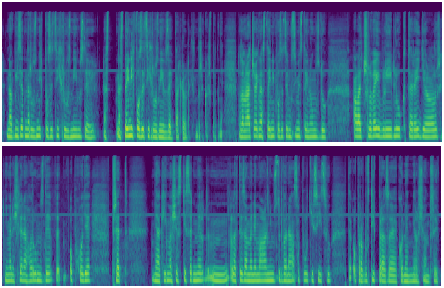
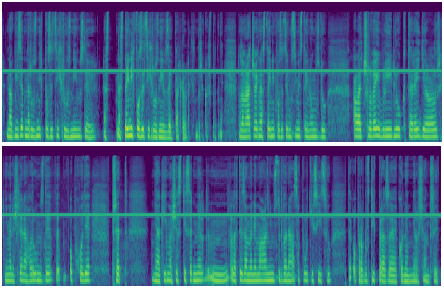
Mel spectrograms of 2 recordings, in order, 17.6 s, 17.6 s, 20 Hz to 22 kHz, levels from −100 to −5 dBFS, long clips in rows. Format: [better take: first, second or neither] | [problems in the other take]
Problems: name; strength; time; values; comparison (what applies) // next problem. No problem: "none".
first | high-pitched whine; loud; throughout; 3 kHz, 8 dB below the speech; faint in the first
